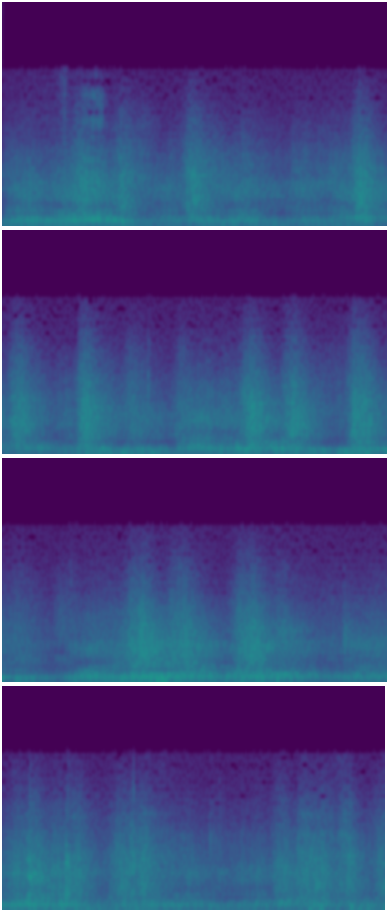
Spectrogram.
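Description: A large congregation singing a gospel chorus together, many voices blended with no single lead voice standing out.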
